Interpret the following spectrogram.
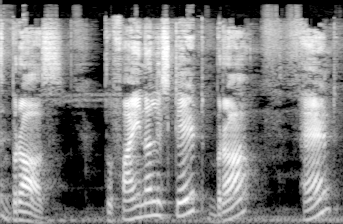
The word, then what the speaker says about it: bra: And the final state, this is represented like this, and it is pronounced as bras.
